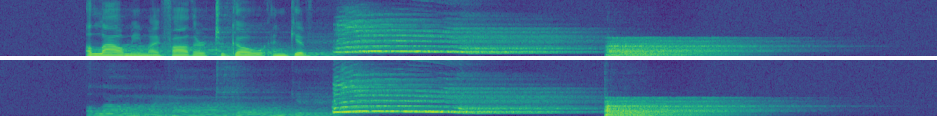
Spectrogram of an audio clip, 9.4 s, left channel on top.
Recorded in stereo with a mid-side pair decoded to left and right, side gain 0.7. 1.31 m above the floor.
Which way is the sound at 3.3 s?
60° right.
